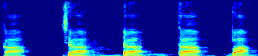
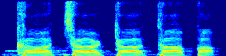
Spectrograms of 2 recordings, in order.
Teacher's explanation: రెండవ అక్షరాన్ని పలకడం కోసము శక్తి ఎక్కువ కలుగుతుంది కాబట్టి అందుకే మహాప్రాణం అంటాం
